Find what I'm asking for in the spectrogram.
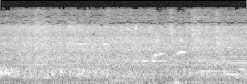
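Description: Big Rajgolla pigeons of the Manikganj breed coo softly in a loft, low murmuring calls with a few brief higher chirps over steady background noise.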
